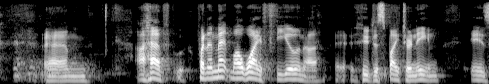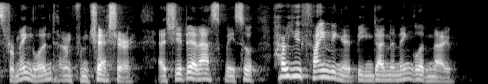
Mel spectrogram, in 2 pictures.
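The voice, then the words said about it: Scottish accent. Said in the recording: “the Scottish accent ... hopefully my accent is clear enough”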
